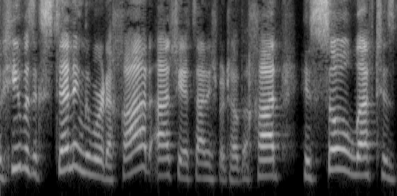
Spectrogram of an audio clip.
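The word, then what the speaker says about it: אחד: You extend the word echad, and the dalet is it's pronounced differently. Okay, so he was extending the word echad.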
